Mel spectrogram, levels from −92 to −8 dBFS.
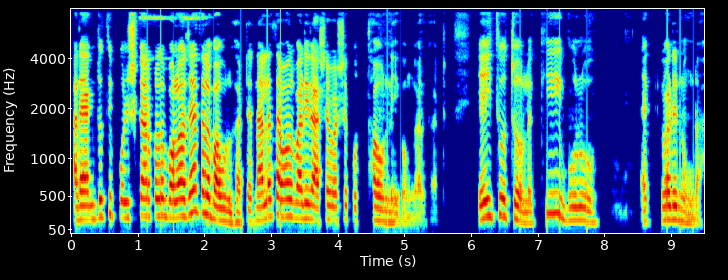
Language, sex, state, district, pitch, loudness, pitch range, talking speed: Bengali, female, West Bengal, Kolkata, 200 Hz, -18 LUFS, 170-235 Hz, 170 wpm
